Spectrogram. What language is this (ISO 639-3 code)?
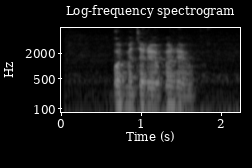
tha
